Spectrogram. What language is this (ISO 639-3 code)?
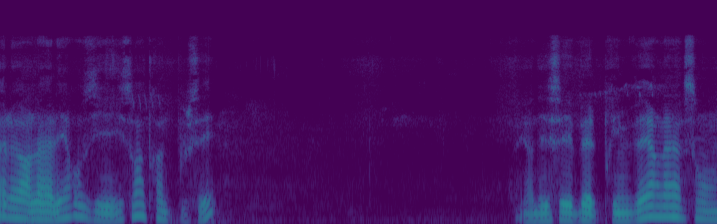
fra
